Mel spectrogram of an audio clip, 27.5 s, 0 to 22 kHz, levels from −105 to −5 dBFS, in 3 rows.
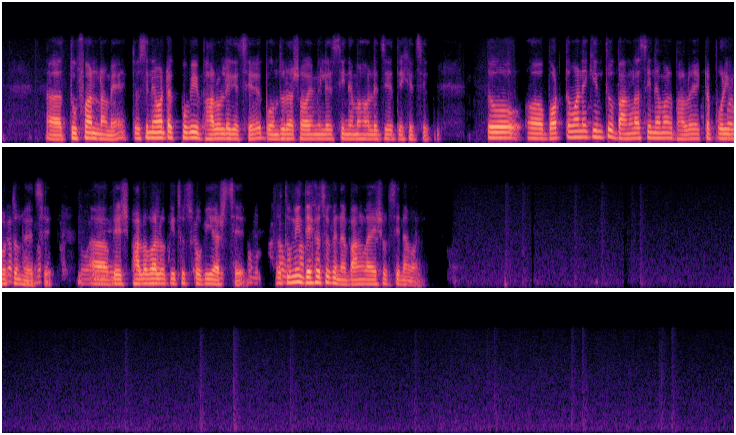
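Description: From 1.49 to 8.43 s, the room background repeatedly dips, falling by up to about 40 dB for roughly a second and a half in all. This is background gated by the echo canceller, which clamps the microphone while the loudspeaker plays.

At 2.17 to 2.27 s, the last sound is briefly held and fades, and then the sound jumps ahead with about 60 ms missing. This is a burst of packet loss, concealed for 61 ms.

At 3.14 to 3.20 s, a sound is held about 23 ms too long with a slight buzz or dip, but nothing is lost. This is a short stall from a late packet that emptied the jitter buffer.

From 4.91 to 4.95 s, the speech drops out sharply and deeply for 40 ms. This is likely speech suppressed in double talk, with the canceller turning down both the talker and the loudspeaker echo.

From 7.32 to 8.76 s, a faint, delayed copy of the voice trails 337 ms behind, far below the speech level. This is likely an echo leak from a loudspeaker whose echo canceller let residue through.

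From 8.74 to 13.64 s, the speech repeatedly dips deeply or cuts out in pieces, for roughly three seconds in total. This is likely double-talk suppression, with the canceller attenuating the talker during overlapping speech.

From 13.83 to 14.84 s, the faint trailing copy returns, again delayed by 337 ms, which is likely further echo leak.

From 14.40 to 14.76 s, the background drops away for roughly 0.4 s. This is more background gated by the echo canceller.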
